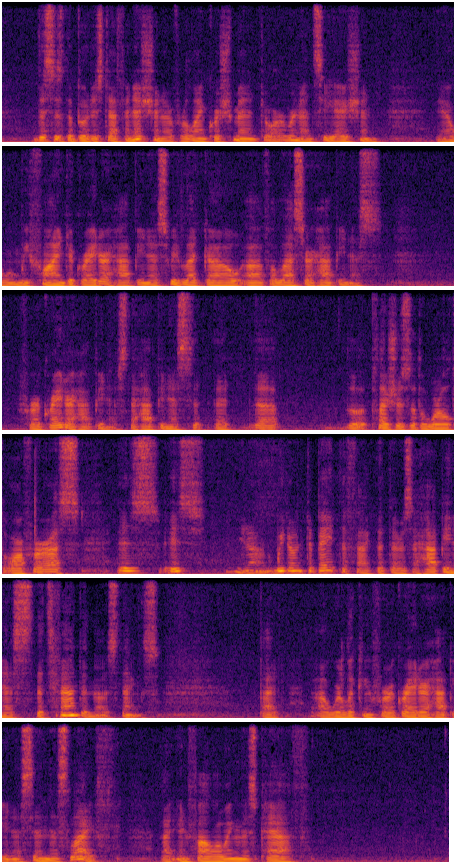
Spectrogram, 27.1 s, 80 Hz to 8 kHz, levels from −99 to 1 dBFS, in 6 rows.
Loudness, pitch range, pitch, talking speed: -31 LUFS, 95-105 Hz, 100 Hz, 165 wpm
